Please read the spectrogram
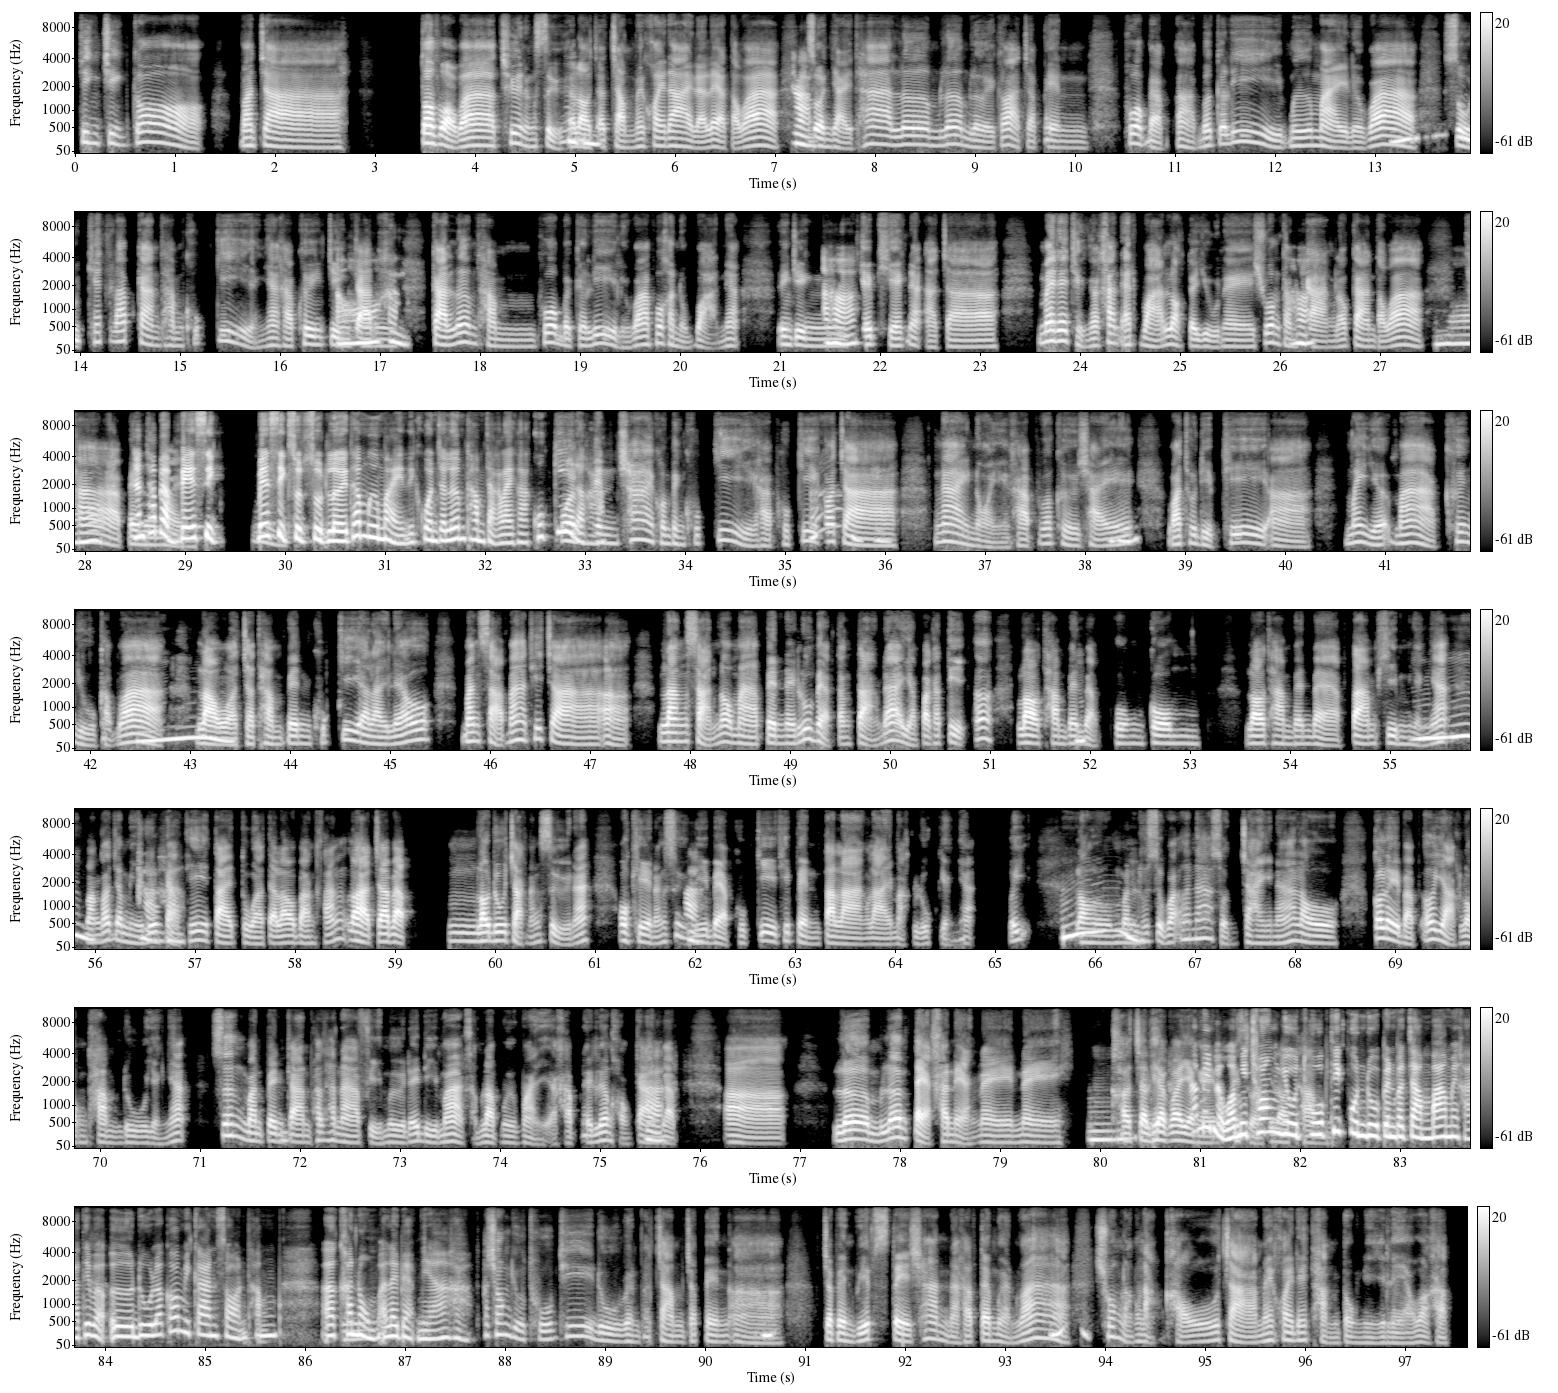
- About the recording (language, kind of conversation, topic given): Thai, podcast, มีเคล็ดลับอะไรบ้างสำหรับคนที่เพิ่งเริ่มต้น?
- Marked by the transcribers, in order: unintelligible speech; other noise; other background noise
